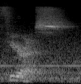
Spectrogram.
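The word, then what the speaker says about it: Firas: First syllable sounds like fe. Second R A S rhymes with bus. Firus.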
